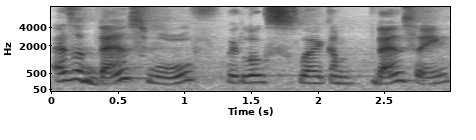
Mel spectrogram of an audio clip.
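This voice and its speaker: A woman speaks with a non-native accent. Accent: noticeable non-native. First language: not English. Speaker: dance coach. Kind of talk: tutorial. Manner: casual, conversational.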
